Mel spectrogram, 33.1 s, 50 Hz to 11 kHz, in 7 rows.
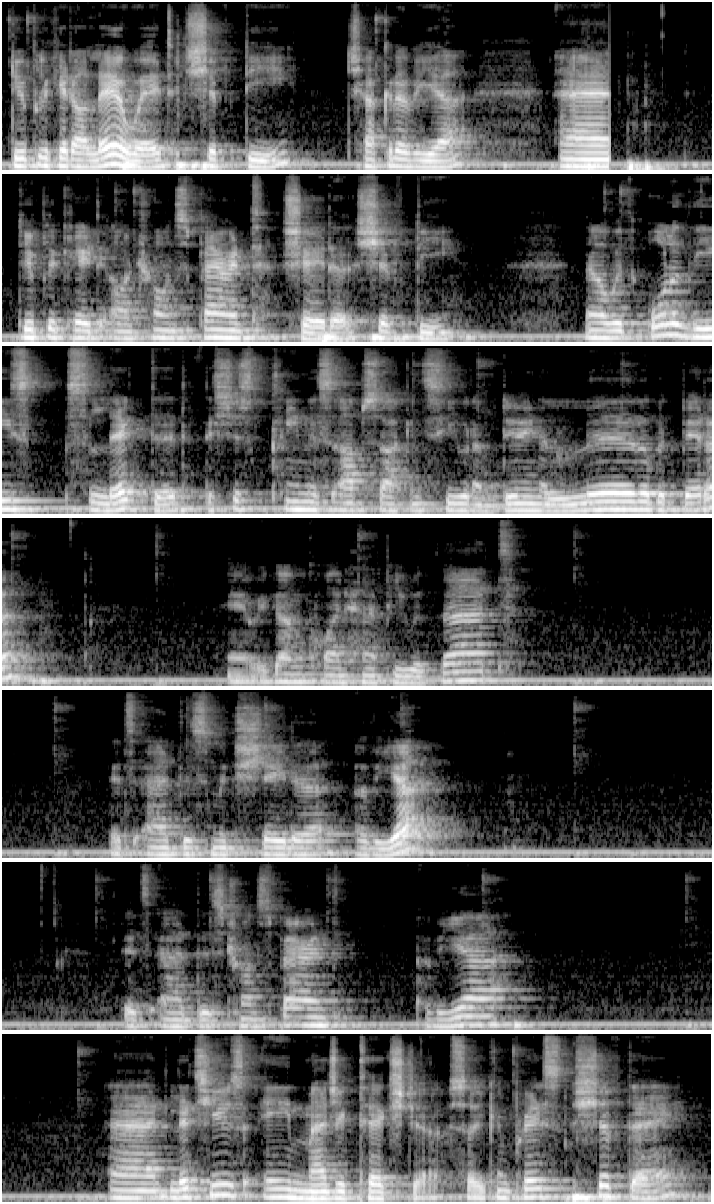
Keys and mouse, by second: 0.1 click, 1.5 shift+d, 5.9 click, 7.7 shift+d, 12.7 click, 14.0 click, 15.7-17.2 drag, 18.4-19.8 drag, 20.7-21.2 drag, 22.0-23.6 drag, 24.8 click, 26.2-27.4 drag, 28.7 click, 32.1 click, 32.7 shift+a.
